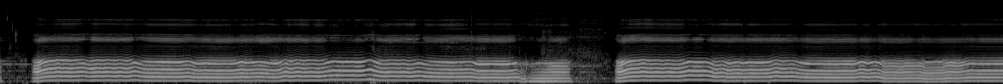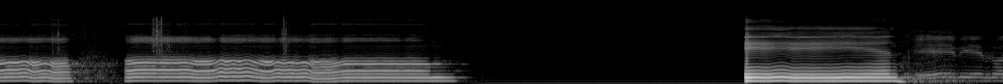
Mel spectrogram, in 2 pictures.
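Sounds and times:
man singing a chant: 0.0s - 14.7s, 17.5s - 20.0s
singer breathing: 5.7s - 6.2s, 10.7s - 11.3s.

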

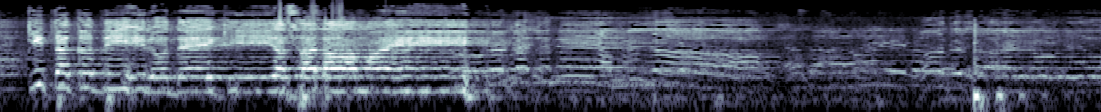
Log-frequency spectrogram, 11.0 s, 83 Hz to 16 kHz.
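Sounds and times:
man singing devotional song: 0.0s - 7.9s, 8.7s - 11.0s
short thump: 9.7s - 10.3s.

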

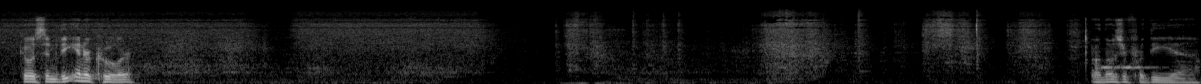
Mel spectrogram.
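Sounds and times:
steady hiss: 0.0s - 7.0s.

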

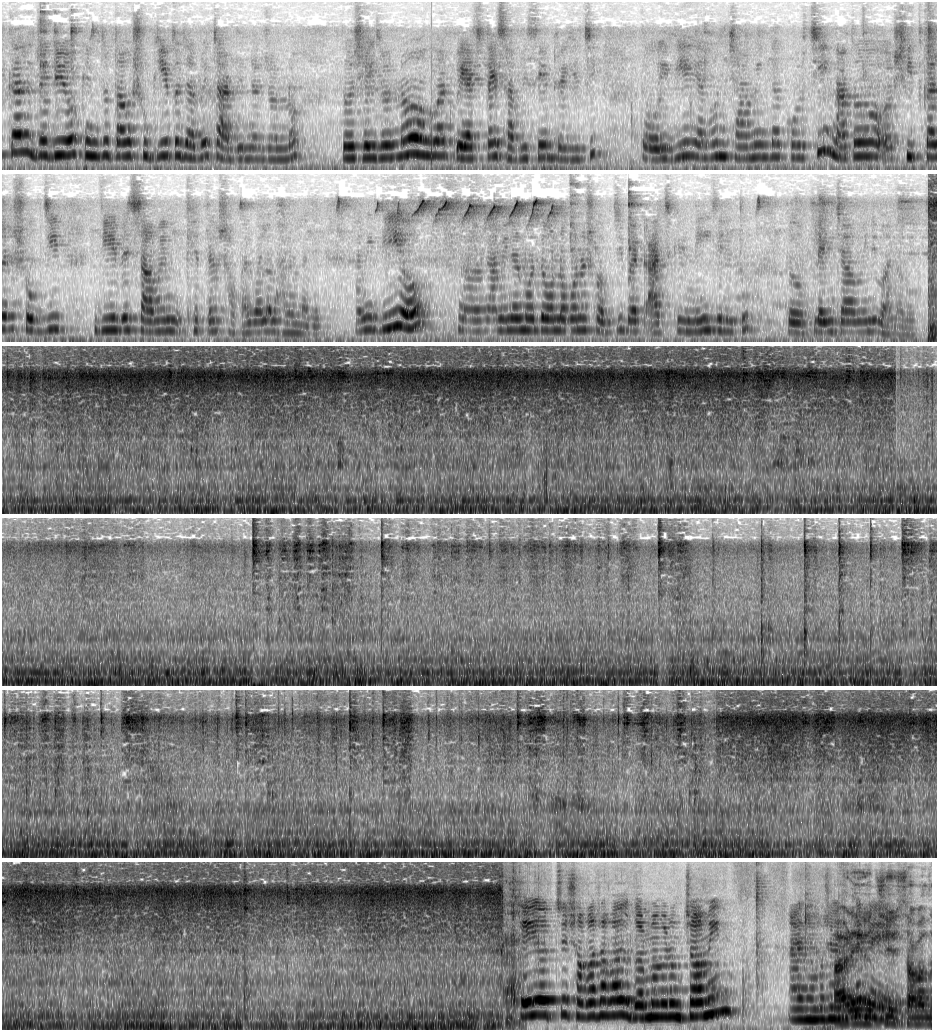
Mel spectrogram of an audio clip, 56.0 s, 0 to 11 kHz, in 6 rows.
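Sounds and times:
metal spatula scraping wok: 18.6s - 27.7s, 28.7s - 52.0s
food sizzling in oil: 18.6s - 52.2s.

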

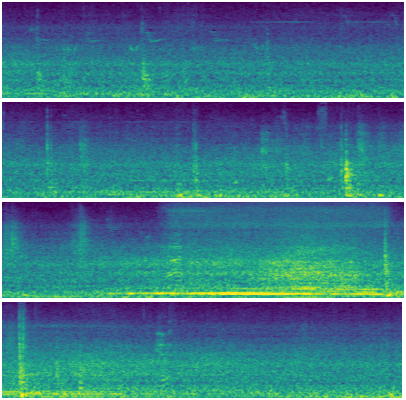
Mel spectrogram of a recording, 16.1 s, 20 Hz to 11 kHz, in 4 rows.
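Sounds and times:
wooden parts knocking: 0.2s - 1.9s, 4.4s - 8.4s, 11.8s - 13.1s.

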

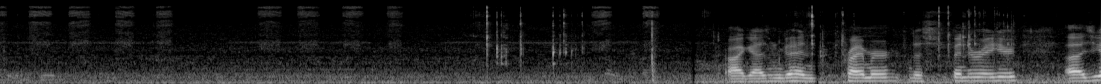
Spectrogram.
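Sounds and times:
aerosol spray can hissing: 0.0s - 1.8s, 2.6s - 4.2s, 5.8s - 6.6s.

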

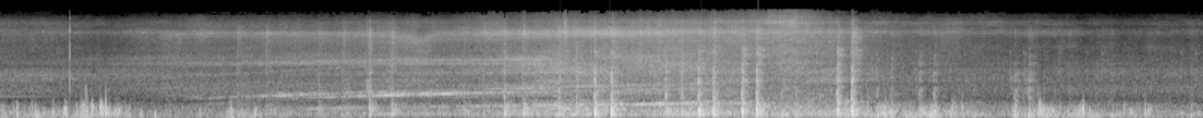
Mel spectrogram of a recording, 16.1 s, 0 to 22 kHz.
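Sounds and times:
electric train motor whine: 0.0s - 10.6s
train wheels clicking over rail joints: 2.8s - 16.0s.

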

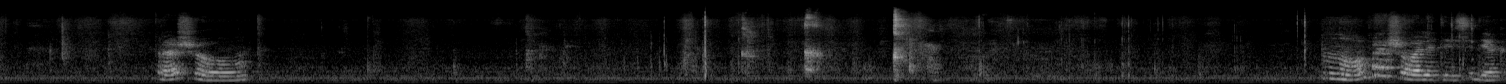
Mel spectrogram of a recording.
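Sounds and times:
baby making cough-like sounds: 7.4s - 9.4s.

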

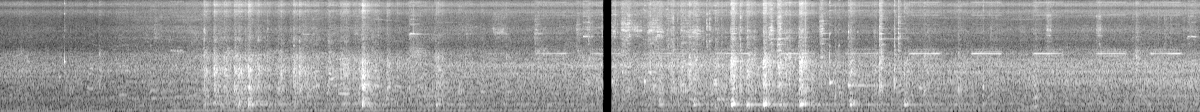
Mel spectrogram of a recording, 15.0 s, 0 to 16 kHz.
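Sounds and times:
excavator diesel engine running: 0.0s - 15.0s
metallic clanks: 2.5s - 12.4s.

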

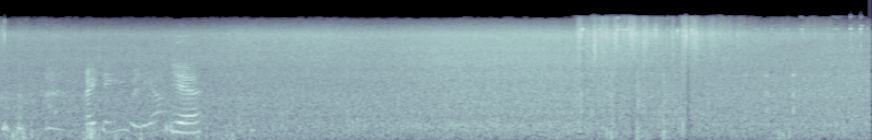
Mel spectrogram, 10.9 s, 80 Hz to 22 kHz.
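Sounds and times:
steady hiss: 0.0s - 10.9s
dry leaves crackling under paws: 7.1s - 10.9s.

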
